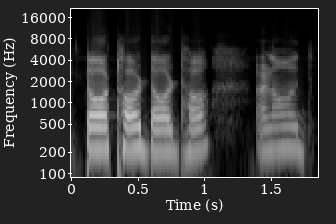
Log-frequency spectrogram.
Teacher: ट वर्ग के व्यंजनों का उच्चारण होता है मूर्धा से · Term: मूर्धन्य व्यंजन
